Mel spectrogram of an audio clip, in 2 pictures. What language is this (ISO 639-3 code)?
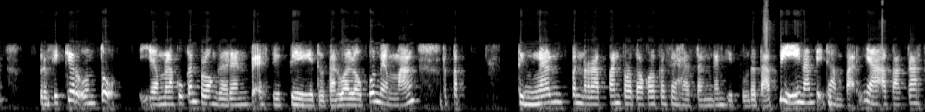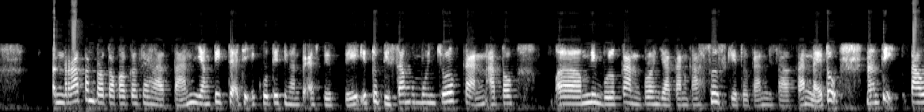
ind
